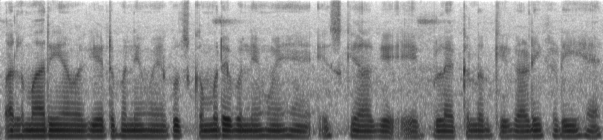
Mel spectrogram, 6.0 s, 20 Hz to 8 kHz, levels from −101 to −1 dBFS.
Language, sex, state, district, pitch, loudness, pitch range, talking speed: Hindi, male, Rajasthan, Bikaner, 115 Hz, -17 LUFS, 110-115 Hz, 200 wpm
